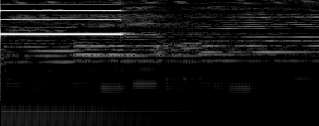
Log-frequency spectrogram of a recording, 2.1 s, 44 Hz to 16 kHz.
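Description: Piezo buzzer on Arduino ultrasonic-sensor goggles sounding one steady, high-pitched beep that cuts off just under a second in, over background music. The buzzer sounds when an obstacle comes within about 12 cm of the sensor.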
